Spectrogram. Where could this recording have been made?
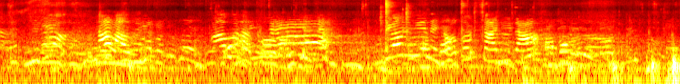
in a residential area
